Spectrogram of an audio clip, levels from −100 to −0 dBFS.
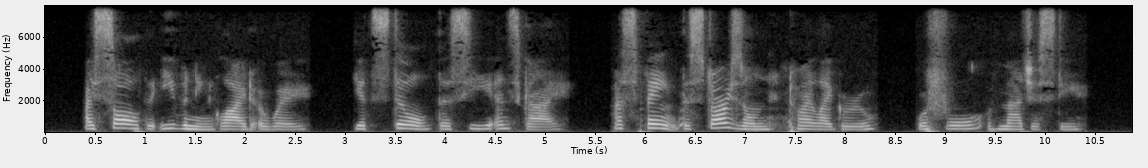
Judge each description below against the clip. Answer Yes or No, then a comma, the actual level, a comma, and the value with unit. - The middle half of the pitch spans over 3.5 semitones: No, average, 3.2 semitones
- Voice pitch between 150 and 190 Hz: No, high, 200 Hz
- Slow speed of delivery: Yes, slow, 125 wpm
